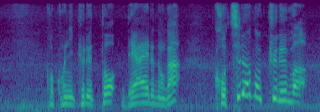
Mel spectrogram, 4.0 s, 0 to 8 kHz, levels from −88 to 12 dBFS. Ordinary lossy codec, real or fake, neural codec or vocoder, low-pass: Opus, 64 kbps; fake; vocoder, 22.05 kHz, 80 mel bands, WaveNeXt; 7.2 kHz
